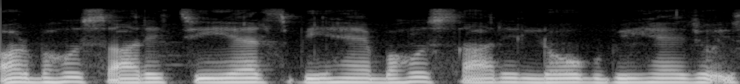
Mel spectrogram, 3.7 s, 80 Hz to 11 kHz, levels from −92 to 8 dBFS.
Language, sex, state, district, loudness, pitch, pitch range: Hindi, female, Jharkhand, Ranchi, -14 LUFS, 155 Hz, 150-160 Hz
